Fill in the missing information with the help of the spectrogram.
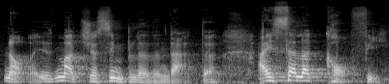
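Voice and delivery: put-on amused, lightly accented denial; Italian businessman. Salesman revealing he sells coffee, light Italian accent. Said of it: "He said".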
